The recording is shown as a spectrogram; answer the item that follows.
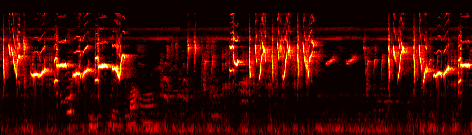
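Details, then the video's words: Oriental magpie-robin in full morning song: long phrases of varied clear whistles and sharp downslurred notes, a brief pause, then more dense rapid bursts of whistling. "KACER GACOR pagi hari nembak"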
